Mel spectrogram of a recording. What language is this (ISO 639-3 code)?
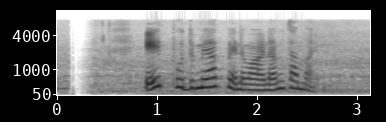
sin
